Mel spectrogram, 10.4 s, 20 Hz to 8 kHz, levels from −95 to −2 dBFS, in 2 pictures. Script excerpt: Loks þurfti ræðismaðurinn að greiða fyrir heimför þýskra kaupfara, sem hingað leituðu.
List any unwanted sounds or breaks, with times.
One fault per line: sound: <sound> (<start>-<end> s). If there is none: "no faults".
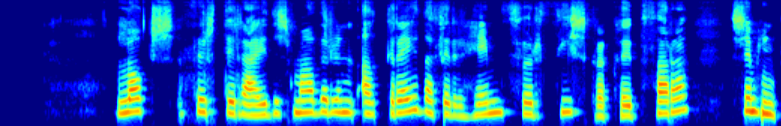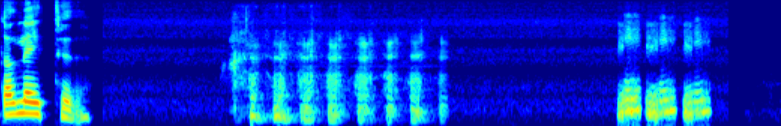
sound: laugh (6.7-8.2 s)
sound: laugh (9.3-9.9 s)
